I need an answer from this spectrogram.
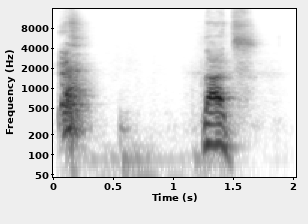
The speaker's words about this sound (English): Oh, sorry, Charlie just had some input there. He's clearly quite taken with Flatland. Now we have double team dog barking.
